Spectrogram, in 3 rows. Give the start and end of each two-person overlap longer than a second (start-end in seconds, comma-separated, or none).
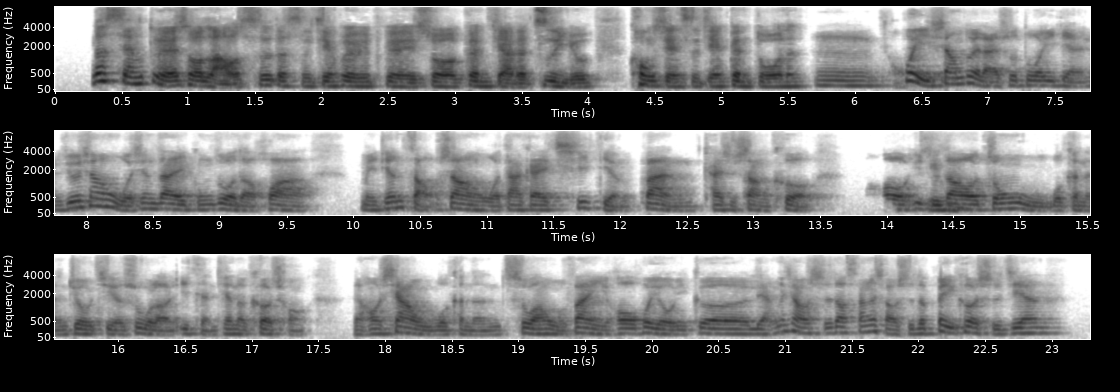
none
